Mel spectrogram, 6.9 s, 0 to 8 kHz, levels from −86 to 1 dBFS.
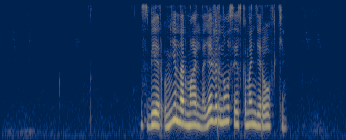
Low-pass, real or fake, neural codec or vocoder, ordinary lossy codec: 7.2 kHz; real; none; none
